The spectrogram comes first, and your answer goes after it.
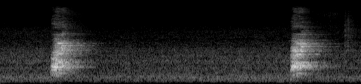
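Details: Pug barking at a studio in Portland, Maine, as a friend who works for the city passes by: two single loud, short barks roughly two and a half seconds apart, with quiet in between.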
